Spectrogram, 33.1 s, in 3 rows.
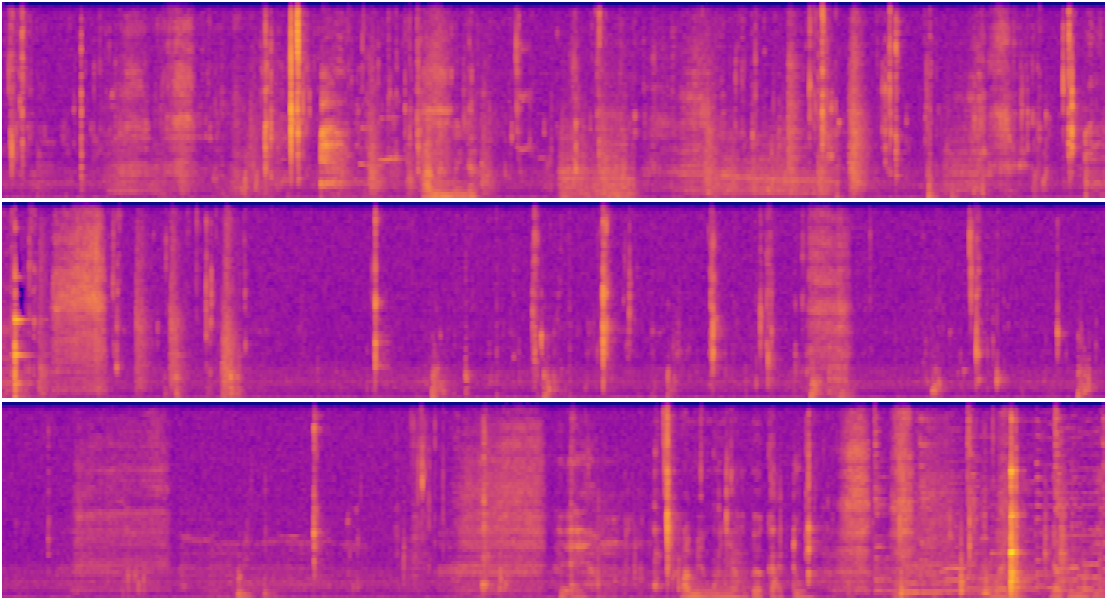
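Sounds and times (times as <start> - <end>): people chewing and lip smacking: 0.0 - 1.1, 1.7 - 5.6, 7.2 - 13.6, 14.7 - 19.6, 20.2 - 22.6, 25.1 - 27.1, 28.2 - 28.9.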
